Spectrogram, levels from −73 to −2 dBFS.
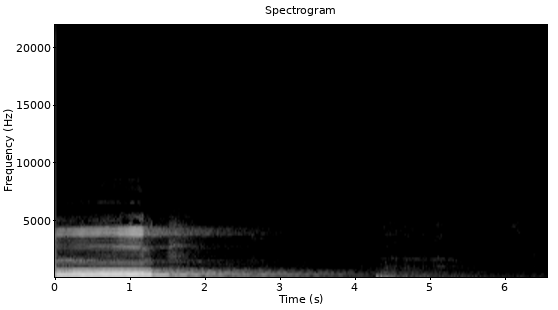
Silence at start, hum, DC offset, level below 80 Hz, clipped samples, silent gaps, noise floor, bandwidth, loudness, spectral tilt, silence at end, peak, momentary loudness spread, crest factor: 0 s; none; under 0.1%; -64 dBFS; under 0.1%; none; -68 dBFS; 5.6 kHz; -18 LUFS; -9 dB/octave; 3.75 s; -4 dBFS; 26 LU; 20 dB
